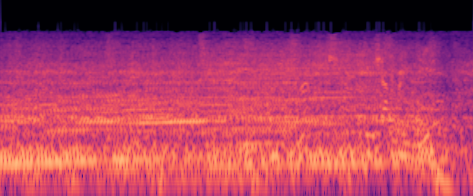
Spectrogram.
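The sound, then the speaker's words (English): A lightweight compressed-air prototype car with push-button gears pulls away after the clutch is let out, giving a loud, steady whirring drone that runs without a break and eases off slightly at the very end. “The key to an air car is to keep everything lightweight so you get the best possible mileage. Let's give it a go. Clutch out. Hey, it's working.”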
